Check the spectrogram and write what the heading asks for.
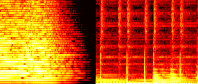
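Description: Sound effect: a single steady tone that fades out within the first second, then background music starts just over a second in.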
